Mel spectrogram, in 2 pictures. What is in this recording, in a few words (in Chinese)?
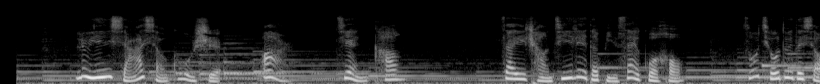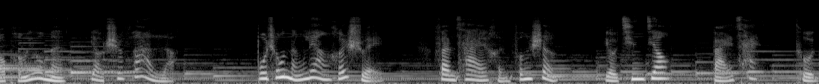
女 儿童有声读物 邻家阿姨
